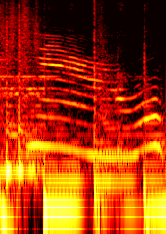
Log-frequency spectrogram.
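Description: A cat meows loudly, a run of drawn-out, wavering meows following one another with almost no pause, with no talking.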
